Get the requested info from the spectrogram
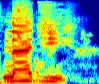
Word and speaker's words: Najee: Salió en un video diciendo que pronuncia. – Que es Najee.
